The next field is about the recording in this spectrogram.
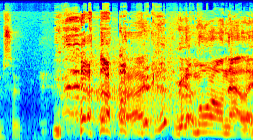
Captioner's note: laughter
